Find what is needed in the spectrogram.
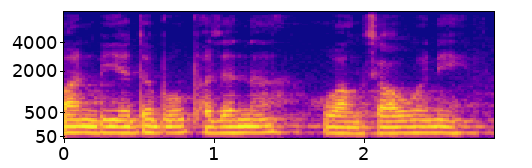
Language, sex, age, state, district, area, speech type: Manipuri, male, 18-30, Manipur, Kakching, rural, spontaneous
